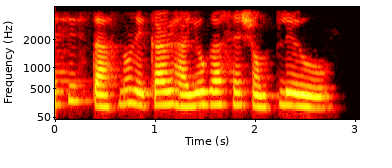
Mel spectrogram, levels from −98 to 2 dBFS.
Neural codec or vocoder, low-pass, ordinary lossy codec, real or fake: none; 3.6 kHz; none; real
